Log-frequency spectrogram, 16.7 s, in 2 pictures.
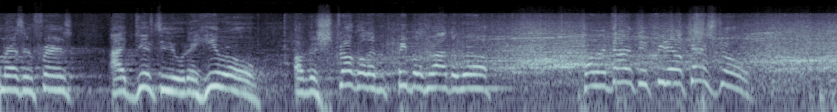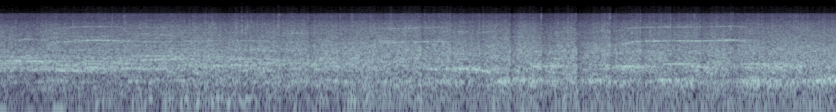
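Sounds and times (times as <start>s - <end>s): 
speech: 0.0s - 5.1s, 5.8s - 7.8s
large crowd applauding: 3.4s - 16.7s.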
